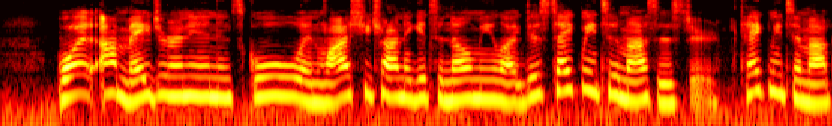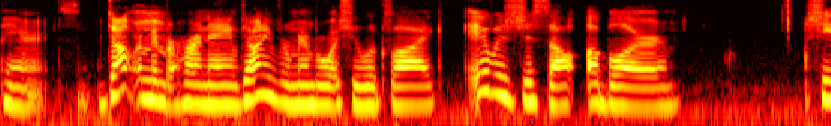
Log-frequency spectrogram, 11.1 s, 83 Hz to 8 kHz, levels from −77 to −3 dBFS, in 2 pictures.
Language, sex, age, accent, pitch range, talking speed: English, female, 20-39, American, 180-220 Hz, 250 wpm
